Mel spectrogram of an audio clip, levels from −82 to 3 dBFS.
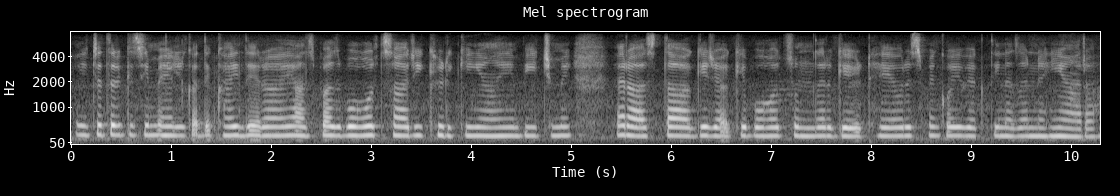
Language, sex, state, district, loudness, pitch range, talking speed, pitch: Hindi, female, Bihar, Bhagalpur, -17 LUFS, 225-240 Hz, 185 wpm, 235 Hz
